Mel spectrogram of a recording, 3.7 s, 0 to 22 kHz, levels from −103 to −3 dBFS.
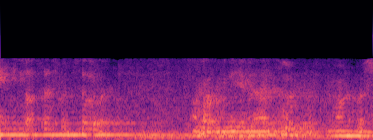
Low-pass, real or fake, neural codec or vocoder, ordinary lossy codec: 7.2 kHz; fake; codec, 24 kHz, 3 kbps, HILCodec; AAC, 16 kbps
